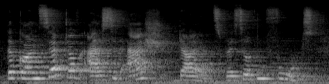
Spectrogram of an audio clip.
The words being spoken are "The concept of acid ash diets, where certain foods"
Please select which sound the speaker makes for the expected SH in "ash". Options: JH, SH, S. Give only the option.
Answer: SH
